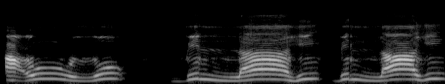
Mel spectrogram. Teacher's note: لفظ اللہ کا لام اس کو باریک پڑھیں گے، اور جو شد ہے جہاں پر بھی یہ شد آئے گی، آپ کو شد نظر آ رہا ہے، وہاں تھوڑا سا مضبوطی کے ساتھ شد کو مضبوطی کے ساتھ ادا کرنا ہے اور لام کو باریک پڑھنا ہے۔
